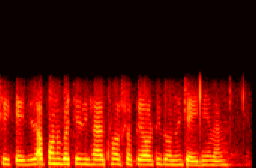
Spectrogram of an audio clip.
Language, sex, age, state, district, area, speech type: Punjabi, female, 18-30, Punjab, Bathinda, rural, conversation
